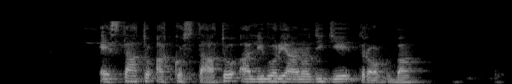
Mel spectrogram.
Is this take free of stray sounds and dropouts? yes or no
yes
